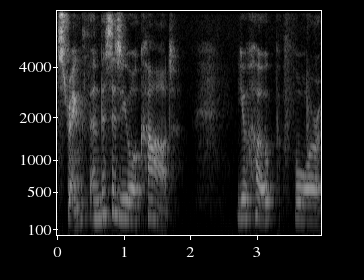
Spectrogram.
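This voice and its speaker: Audible room echo surrounds a woman speaking at medium pitch and a fairly slow pace with ordinary pitch variation. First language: not English. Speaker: tarot reader. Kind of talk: tarot reading. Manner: halting.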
